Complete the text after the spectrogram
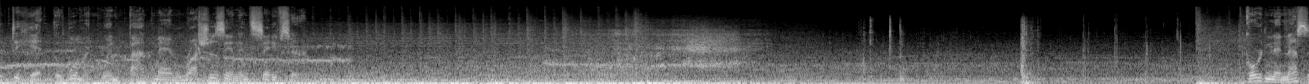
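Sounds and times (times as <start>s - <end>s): car tyres screeching: 0.0s - 8.6s.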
